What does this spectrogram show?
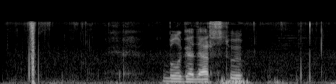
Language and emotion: Russian, positive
